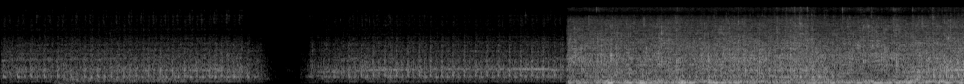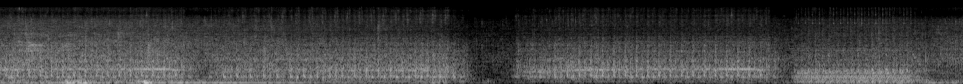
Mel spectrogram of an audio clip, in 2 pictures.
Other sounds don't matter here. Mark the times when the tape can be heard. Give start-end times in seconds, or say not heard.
0.5-2.0.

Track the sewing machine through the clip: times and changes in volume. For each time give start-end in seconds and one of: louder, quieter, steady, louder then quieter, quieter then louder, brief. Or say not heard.
0.0-19.2 louder.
